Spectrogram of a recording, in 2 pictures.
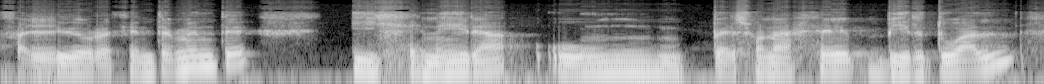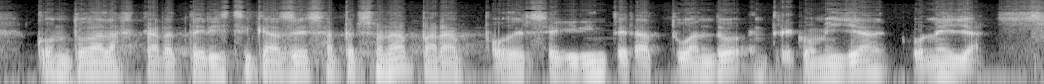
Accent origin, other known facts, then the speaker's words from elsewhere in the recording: Seville, Andalusia, Spain; yo soy sevillano, todos los sevillanos y todos los andaluces seguramente van a identificar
